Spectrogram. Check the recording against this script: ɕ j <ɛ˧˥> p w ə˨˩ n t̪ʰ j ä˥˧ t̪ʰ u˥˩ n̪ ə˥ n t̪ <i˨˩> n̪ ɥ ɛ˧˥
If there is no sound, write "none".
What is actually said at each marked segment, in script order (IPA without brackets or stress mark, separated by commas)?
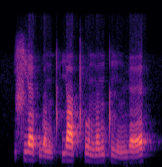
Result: ɛ˥˩, i˨˩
